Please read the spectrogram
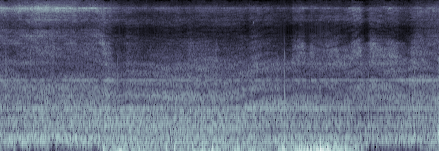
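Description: Steady aircraft noise across an airport apron, with a faint steady whine. An uneven low rumble of wind on the microphone comes in about a second in and is strongest near the end.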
